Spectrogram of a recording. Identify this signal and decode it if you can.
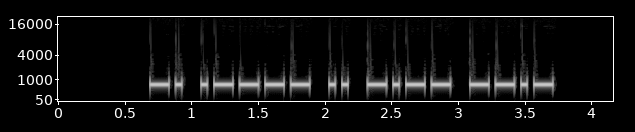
Morse code, heard as a keyed tone, about 25 wpm, 700 Hz. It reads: N1IYQ
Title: USA Call Signs - 5 Characters - 4x Character Spacing - 25wpm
